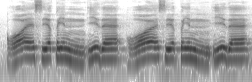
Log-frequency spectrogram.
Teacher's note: za dibaca panjang karena dihukumi mad tabi'i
